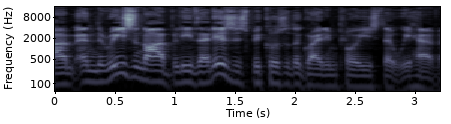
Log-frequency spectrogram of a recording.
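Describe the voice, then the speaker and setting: This man speaks with a South African accent. His pitch is fairly low. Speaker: tech company chief executive. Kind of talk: podcast interview. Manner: hesitant with many fillers.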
